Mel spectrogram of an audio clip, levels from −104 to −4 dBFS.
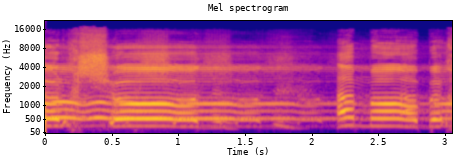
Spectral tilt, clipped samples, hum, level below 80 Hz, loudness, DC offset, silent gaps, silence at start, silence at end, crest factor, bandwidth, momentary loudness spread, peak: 1.5 dB/octave; under 0.1%; none; -88 dBFS; -19 LUFS; under 0.1%; none; 0 s; 0 s; 16 dB; 17.5 kHz; 18 LU; -4 dBFS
